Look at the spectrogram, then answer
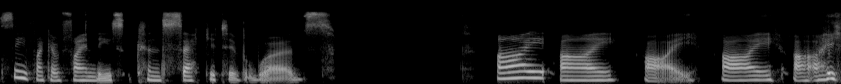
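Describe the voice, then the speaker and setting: A woman with a Swedish accent, in a dry, close sound with no echo. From Sweden. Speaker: language teacher. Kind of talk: tutorial. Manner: halting.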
